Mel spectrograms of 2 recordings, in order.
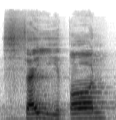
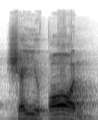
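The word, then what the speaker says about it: شيطان: ya siton gitu ya jangan saiton ya karena kita membaca huruf arabnya kalau huruf Indonesia ya atau gitu kan Tapi kalau huruf arabnya Sya syaiton ya auzubillahiminasyaitanirrajim kemudian bacaan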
